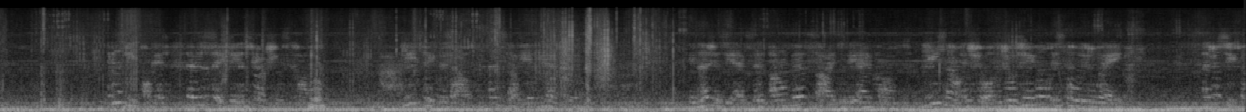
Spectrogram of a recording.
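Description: An elderly man talks calmly nearby.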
